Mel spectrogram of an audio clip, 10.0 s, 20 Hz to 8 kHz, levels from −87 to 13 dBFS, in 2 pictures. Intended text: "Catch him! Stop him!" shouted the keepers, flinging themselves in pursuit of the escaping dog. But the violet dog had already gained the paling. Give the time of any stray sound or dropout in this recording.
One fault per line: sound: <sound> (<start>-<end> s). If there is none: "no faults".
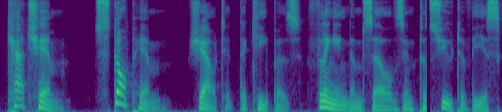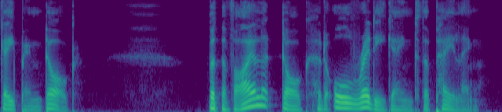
sound: dropout (4.3-4.3 s)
